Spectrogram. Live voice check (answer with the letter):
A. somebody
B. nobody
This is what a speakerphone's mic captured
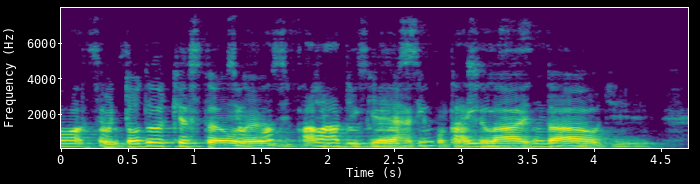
B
